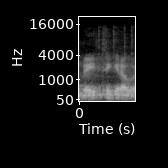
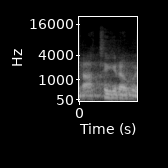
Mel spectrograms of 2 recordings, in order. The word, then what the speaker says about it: LaTeX: 미국 사람들은 레이텍이라고 읽고 이제 유럽 사람들은 라텍이라고 읽는 경우가 종종 있긴 한데 그냥 우리는 미국 영어 쓰니까 레이텍이라고 읽으시면 됩니다.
